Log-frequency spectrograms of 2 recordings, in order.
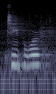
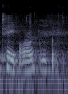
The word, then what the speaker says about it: Tibor: they liberated at Mauthausen, Tibor Rubin. Rosalie taught me how to say it. I was saying Tabor, and she gave me a lesson.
